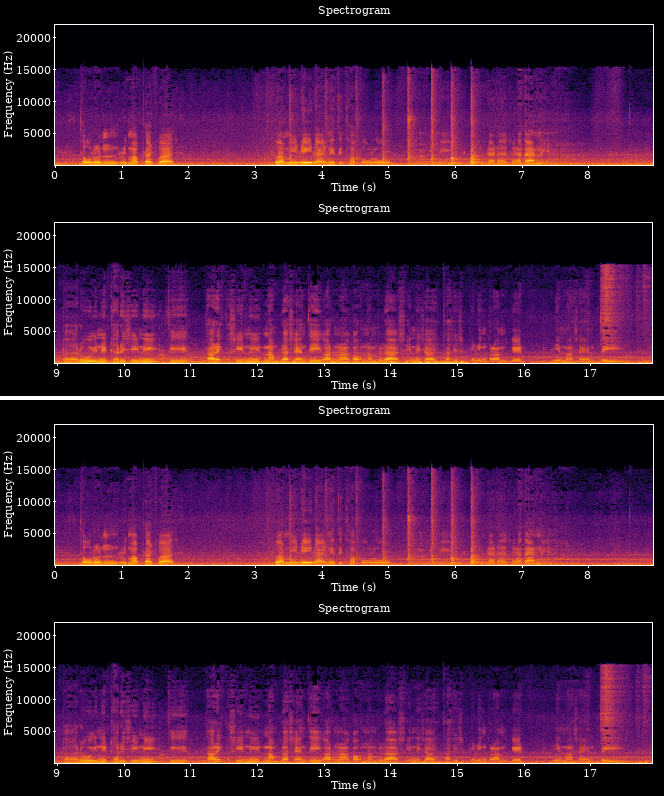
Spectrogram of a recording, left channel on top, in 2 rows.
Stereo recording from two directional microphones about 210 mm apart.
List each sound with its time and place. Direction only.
0.4 s speech: 5° right (ahead or behind)
3.3 s speech: 5° right (ahead or behind)
6.5 s speech: centre (ahead or behind)
9.1 s speech: centre (ahead or behind)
